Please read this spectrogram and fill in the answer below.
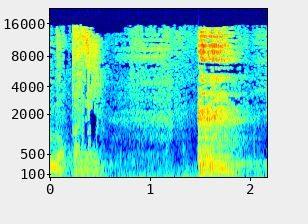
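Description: A man clears his throat once, in a short rough burst about one and a half seconds in.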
